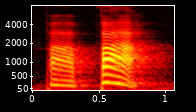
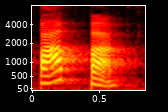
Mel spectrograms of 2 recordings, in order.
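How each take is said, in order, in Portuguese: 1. A tônica está na última sílaba. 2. A tônica está na primeira sílaba. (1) "o acento está aqui" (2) "se você falar papa assim"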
